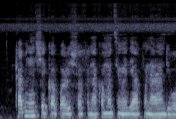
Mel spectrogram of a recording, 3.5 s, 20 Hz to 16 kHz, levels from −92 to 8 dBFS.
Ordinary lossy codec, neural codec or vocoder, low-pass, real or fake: none; none; 14.4 kHz; real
